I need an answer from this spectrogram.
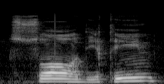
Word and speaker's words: صادقین: مثلا میگیم صادقین، صادقین، وقتی که ما صاد میگم میبینین که ای صاد تلفظش مفخم است.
